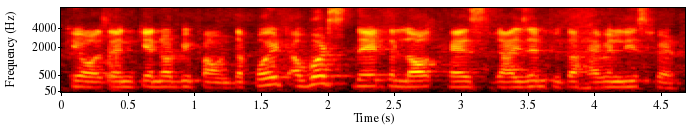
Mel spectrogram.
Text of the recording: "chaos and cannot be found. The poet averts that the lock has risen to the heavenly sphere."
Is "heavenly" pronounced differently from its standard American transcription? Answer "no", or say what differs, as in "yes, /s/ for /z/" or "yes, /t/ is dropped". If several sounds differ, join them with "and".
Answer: no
